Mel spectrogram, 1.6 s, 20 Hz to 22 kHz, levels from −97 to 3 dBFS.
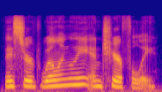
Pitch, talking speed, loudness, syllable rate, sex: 220 Hz, 185 wpm, -17 LUFS, 6.6 syllables/s, female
